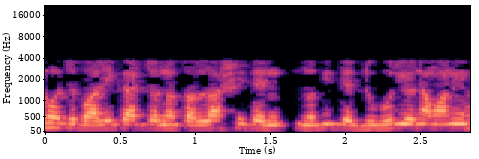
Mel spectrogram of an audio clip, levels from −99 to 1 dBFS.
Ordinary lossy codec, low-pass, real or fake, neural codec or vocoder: none; 3.6 kHz; real; none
